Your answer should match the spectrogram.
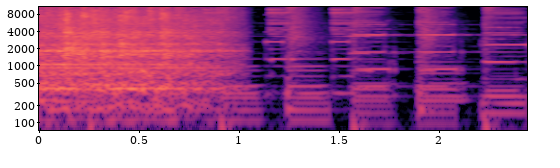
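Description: Semi-truck engine sound effect, a steady mechanical running noise that fades out about a second in, followed by short bouncy notes of background music.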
